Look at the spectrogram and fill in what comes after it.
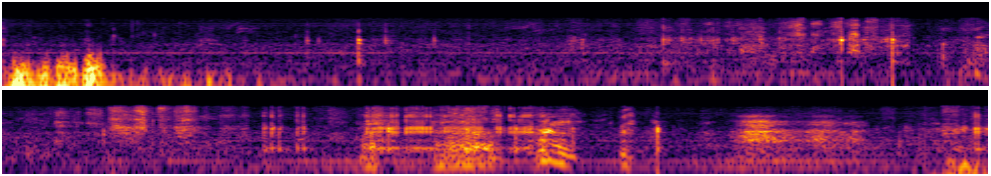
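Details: Puppy at play, breathing in quick snuffling pants and sniffs among scuffling, rustling movement noises, with a short burst of busier activity near the end.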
